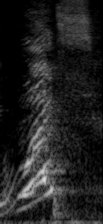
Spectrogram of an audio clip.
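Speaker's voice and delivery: very high-pitched incredulous yelp; baffled disbelief. Real, not acted. Host hearing about forks replacing spoons, baffled disbelief. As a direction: squeak out utter disbelief. Reacting to absurd listener question.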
